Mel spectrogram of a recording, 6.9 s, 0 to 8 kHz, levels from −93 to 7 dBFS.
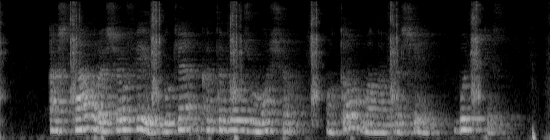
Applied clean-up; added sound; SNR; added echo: none; Tick-tock; 16 dB; reverberation time 0.9 s.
